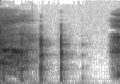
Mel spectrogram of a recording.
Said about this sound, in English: Yes, I'm coughing.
